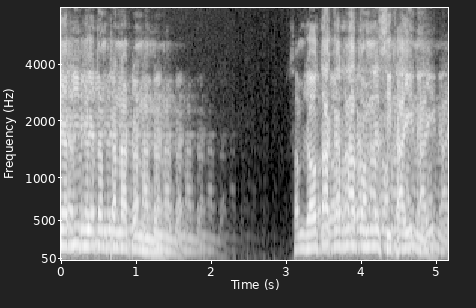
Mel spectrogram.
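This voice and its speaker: Audible room echo surrounds a man with a high pitch who leaves long, frequent pauses. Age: 60s. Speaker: Islamic cleric and preacher. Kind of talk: religious sermon at a public gathering. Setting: stage with audience. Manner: animated, rhetorical.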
